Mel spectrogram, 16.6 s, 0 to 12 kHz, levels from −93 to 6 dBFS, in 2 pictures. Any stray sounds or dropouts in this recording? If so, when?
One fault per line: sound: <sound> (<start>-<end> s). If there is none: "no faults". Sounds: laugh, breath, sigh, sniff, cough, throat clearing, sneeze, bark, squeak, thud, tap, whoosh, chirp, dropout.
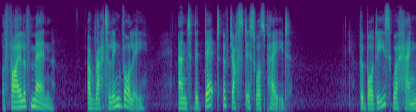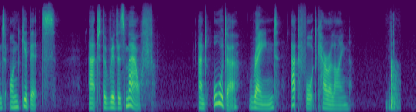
sound: tap (16.0-16.3 s)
